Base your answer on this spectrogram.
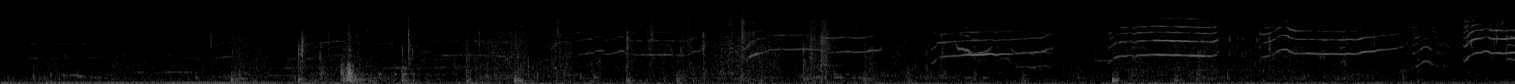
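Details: Female Chihuahua giving birth to a litter of seven puppies: after a noisy start, thin high squealing cries with bright harmonics rise and bend, repeating in short bursts over the last several seconds.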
